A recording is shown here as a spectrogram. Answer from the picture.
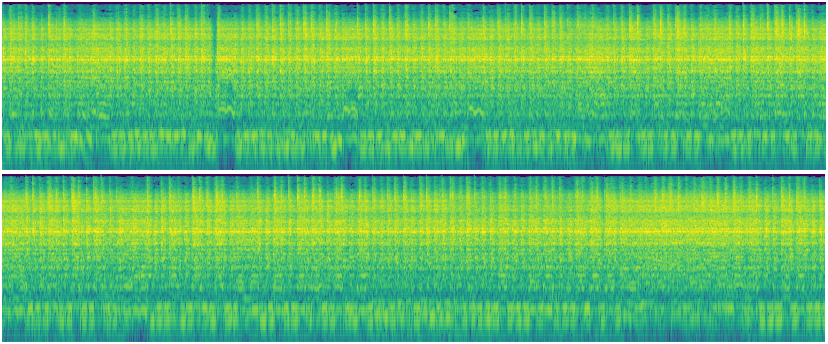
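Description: Electric guitar played with a pick in fast, continuous down-picked riffing.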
